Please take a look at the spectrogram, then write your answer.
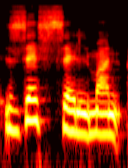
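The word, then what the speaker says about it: Sesselmann: Τώρα μπορεί να μην τον πω και σωστά αυτόν, αλλά νομίζω ότι προφέρεται Ζέσελμαν, αν η Ζάρα μου, είναι Σάρα γράφεται, αλλά προφέρεται Ζάρα, αυτός ο συγχαμένος προφέρεται Ζέσελμαν, με δύο νι στο τέλος, με δύο σου στη μέση, κατάλαβες, Ρόμπερτ, Ρόμπερτ.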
